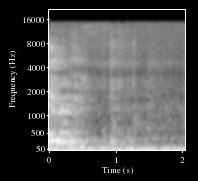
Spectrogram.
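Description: A pause in speech: low room noise with a steady low hum.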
